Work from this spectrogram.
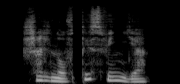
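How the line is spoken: Hurt mumble breaking into sobs. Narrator (Russian): пробормотала я и заревела, так мне было обидно

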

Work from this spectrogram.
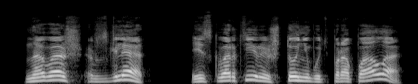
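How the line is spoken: Plain. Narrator (Russian): спросил Березин

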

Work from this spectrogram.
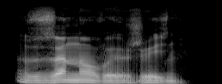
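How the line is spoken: Dejected agreement. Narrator (Russian): уныло поддержал

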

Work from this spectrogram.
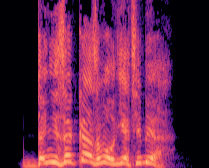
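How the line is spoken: Shouting. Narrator (Russian): выкрикнул он

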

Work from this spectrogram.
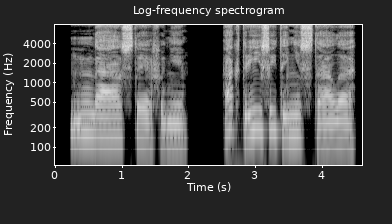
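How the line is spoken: Sad wry chuckle. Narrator (Russian): грустно усмехнулась Ольга

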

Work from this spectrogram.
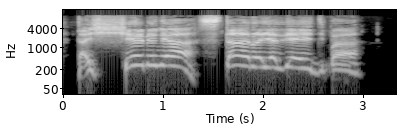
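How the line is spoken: Shouted. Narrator (Russian): закричал

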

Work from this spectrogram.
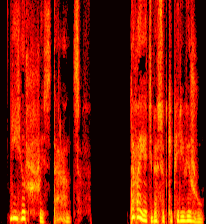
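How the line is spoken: Snort, then unexpectedly gentle. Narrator (Russian): Ольга фыркнула, сказала неожиданно мягко

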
